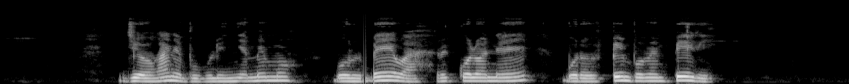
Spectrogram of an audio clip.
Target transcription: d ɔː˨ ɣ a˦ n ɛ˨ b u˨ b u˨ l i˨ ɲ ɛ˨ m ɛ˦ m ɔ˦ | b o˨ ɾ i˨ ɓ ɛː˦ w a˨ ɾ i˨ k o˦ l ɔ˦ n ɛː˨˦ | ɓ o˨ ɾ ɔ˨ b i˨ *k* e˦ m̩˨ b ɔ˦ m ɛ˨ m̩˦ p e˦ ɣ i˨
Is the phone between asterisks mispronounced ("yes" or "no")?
yes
